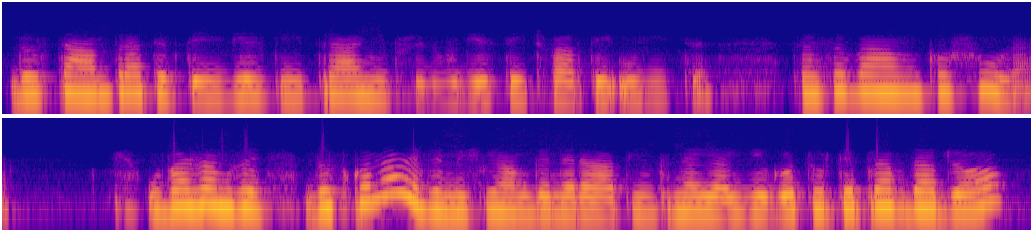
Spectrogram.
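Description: A woman voicing a loving, stubborn young wife, bright and coaxing, on a narrow phone-like radio recording. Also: on the high side, steady tone, moderate pace, lightly acted. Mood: pleading.

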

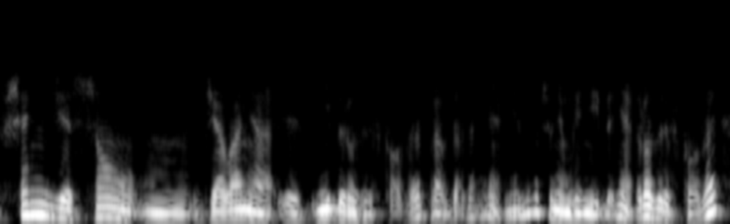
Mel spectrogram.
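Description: A man's voice: fairly low pitch, animated, measured pace, creaky, hardly any pauses. A man talking about his radio cabaret show in front of an audience, rambling and hesitant, often correcting himself. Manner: rambling, hesitant, self-correcting, reads quotes aloud. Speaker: radio cabaret creator answering questions. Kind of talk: unscripted public talk with audience questions. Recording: tinny lo-fi archive radio recording.

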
